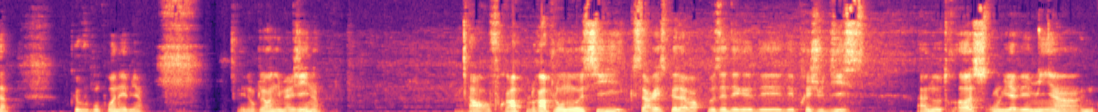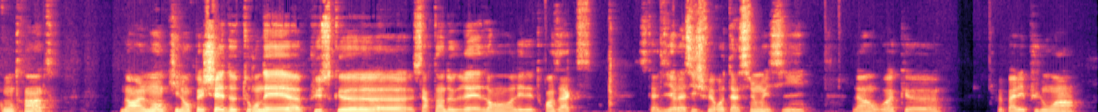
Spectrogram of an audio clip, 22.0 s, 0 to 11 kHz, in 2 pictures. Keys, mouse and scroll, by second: 10.4 click, 19.1 r.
